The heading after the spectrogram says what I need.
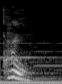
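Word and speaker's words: crosnes: দেখেননি number ten ক্রসনেস pronounced ক্রোন যখন আপনি এই সবজিটিকে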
